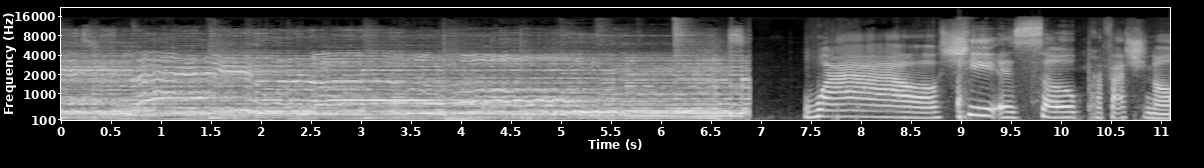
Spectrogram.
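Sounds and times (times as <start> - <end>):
woman singing with music: 0.0 - 6.9.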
